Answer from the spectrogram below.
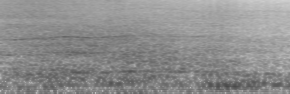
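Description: bus driving away

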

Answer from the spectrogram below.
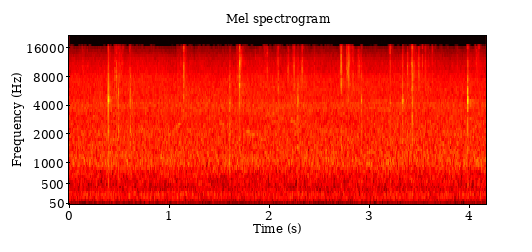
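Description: rain falling outdoors

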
